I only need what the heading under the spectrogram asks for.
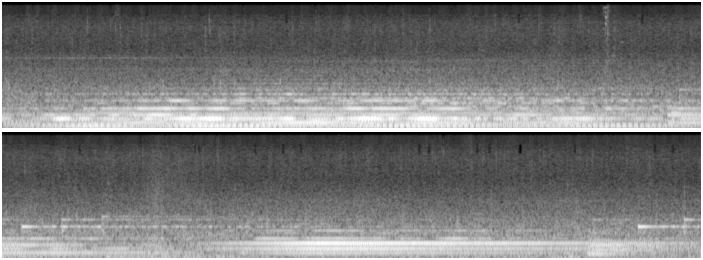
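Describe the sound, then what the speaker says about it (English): Steady rain in the video game Wuthering Waves patters down on a surface without pause, with a soft, layered musical drone running underneath it. "Don't worry, the rain won't last much longer."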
